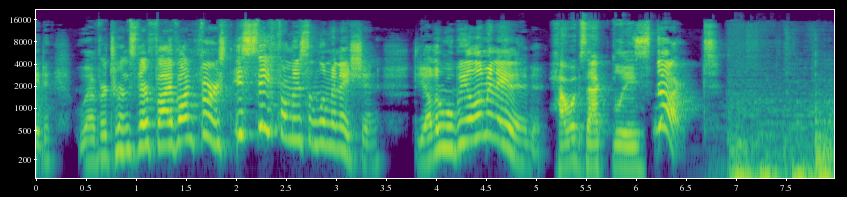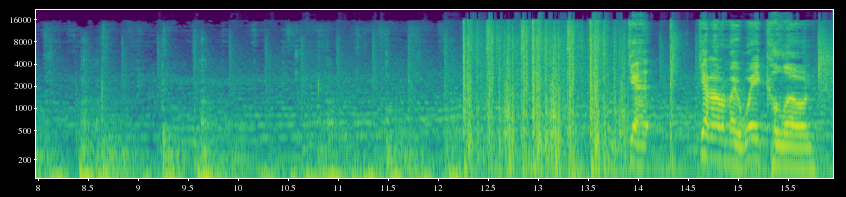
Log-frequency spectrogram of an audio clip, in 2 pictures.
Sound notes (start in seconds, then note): 12.2 shoving noises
